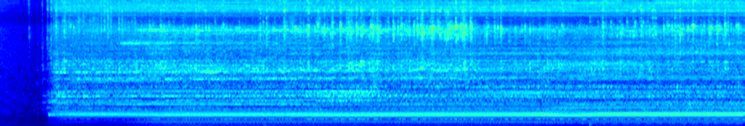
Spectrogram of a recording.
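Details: Air compressor just fitted with a hand-made replacement head gasket after the old one blew through: the motor kicks on and settles into a steady, even hum and pump beat with no hiss or knocking. It runs normally and builds pressure.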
